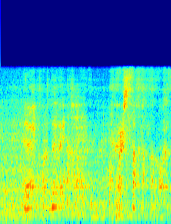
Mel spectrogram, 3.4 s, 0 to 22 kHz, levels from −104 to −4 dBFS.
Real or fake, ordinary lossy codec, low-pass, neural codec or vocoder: fake; none; 7.2 kHz; codec, 16 kHz in and 24 kHz out, 0.8 kbps, FocalCodec, streaming, 65536 codes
